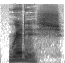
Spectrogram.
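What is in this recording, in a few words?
"reddish", English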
